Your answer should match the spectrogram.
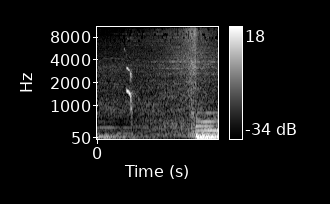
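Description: A puppy gives one short, high whimper about half a second in. Near the end a whoosh swells up.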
